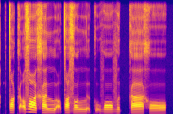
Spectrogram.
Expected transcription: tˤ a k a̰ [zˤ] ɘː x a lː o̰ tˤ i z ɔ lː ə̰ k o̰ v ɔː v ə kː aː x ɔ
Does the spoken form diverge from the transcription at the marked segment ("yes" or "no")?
no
